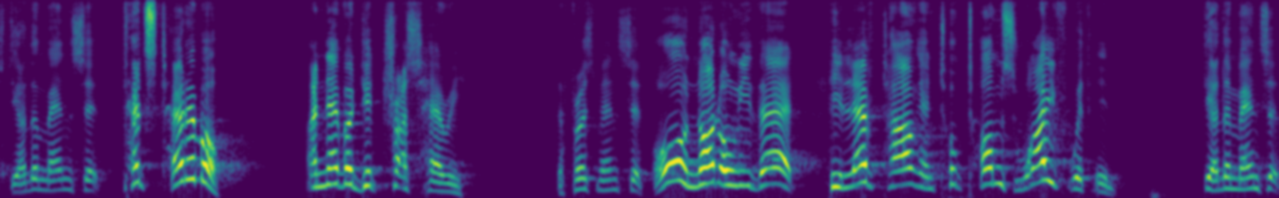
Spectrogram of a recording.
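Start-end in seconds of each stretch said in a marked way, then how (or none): 1.0-3.9 hammed-up gasp of shock, higher and louder; mock-horrified neighbour. Shocked gossip in joke. 5.4-9.3 louder, higher eager telling; gleeful gossip, hammed up. Gossip adds more news.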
